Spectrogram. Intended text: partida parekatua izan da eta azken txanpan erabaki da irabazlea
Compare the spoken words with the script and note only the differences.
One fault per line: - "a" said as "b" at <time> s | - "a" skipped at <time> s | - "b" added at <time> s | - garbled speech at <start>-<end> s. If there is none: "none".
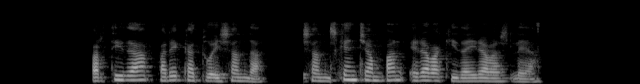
- "eta" said as "izan" at 3.0 s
